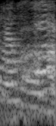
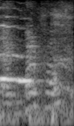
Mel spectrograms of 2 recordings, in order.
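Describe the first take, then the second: First: A mother's higher, strained plea for just one bite; high pleading. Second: Shouted plea. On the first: Mother begs her sick daughter to eat, high pleading. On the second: Mother shouts at her refusing daughter, high desperate cry. Begging child to eat. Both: Real, not acted.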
